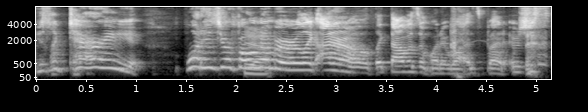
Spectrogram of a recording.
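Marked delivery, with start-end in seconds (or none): 0.3-2.5 shrill, very high, overacted, over-the-top yelling. Retelling a movie scene where a character yells: imitating a character yelling. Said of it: "the other guy starts yelling at him".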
